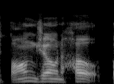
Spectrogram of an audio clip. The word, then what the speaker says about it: Bong Joon-ho: The director of Parasite is Bong Joon-ho. – What did you say? – Who? – Oh, okay. – That's how you pronounce his name.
